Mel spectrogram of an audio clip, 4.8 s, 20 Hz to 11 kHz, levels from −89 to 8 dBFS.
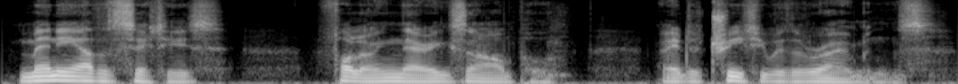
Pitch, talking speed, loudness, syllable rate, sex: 95 Hz, 150 wpm, -18 LUFS, 5.7 syllables/s, male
